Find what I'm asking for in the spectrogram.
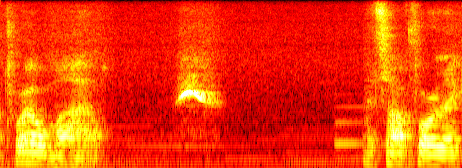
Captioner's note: whistling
